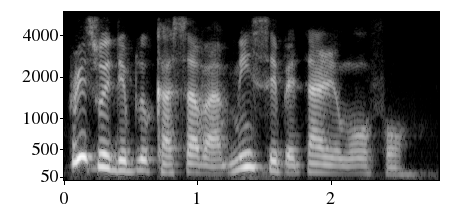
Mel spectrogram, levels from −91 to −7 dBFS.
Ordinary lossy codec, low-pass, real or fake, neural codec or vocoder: none; 5.4 kHz; fake; codec, 16 kHz, 2 kbps, X-Codec, HuBERT features, trained on LibriSpeech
